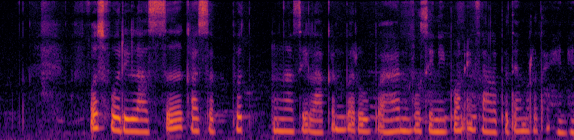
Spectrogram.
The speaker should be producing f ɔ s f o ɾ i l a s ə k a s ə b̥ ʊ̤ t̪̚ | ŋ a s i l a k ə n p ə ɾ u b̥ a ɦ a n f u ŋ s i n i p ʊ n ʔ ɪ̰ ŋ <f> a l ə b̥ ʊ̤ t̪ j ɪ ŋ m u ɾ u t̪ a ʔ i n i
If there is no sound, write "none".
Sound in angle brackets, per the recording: s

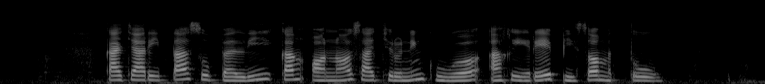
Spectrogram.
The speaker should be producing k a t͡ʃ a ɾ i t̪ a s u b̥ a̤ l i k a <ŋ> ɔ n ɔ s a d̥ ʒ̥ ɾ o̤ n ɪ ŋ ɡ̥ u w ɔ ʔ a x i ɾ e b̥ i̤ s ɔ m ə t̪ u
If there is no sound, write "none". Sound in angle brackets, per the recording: ŋ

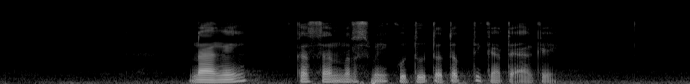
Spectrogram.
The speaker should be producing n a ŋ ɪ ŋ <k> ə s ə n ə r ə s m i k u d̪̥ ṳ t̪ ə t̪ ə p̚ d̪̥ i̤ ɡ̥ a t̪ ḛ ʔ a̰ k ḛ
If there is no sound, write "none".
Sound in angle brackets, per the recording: k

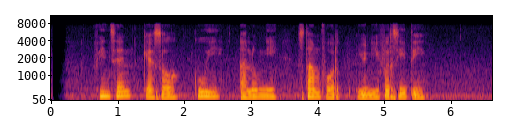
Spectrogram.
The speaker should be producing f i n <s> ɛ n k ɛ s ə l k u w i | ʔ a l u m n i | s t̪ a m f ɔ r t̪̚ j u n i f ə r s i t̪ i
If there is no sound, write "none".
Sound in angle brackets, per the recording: s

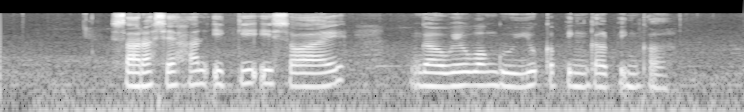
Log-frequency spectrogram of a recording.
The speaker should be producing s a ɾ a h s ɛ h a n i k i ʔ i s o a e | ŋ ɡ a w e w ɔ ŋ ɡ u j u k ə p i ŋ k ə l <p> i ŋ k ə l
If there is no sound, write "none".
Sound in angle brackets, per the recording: p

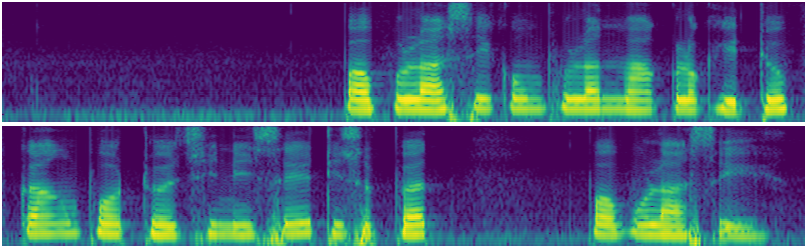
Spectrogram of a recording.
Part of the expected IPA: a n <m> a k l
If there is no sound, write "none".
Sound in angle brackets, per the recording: m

